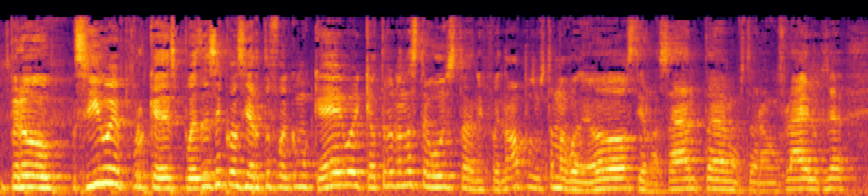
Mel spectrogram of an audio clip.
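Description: A man with a Mexican accent talks at a high pitch with ordinary pitch variation and hardly any pauses, amid noticeable background noise and audible room echo. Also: moderate pace. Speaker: podcast co-host. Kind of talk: casual chat.

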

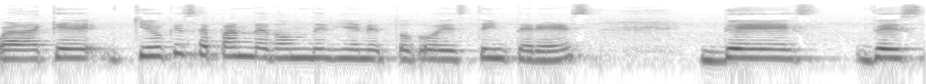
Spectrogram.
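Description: Fairly even intonation, a fairly slow pace, and a fairly high pitch from a woman. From Tabasco, Mexico. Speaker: health coach and podcast host. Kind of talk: casual informative talk. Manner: hesitant, many fillers.

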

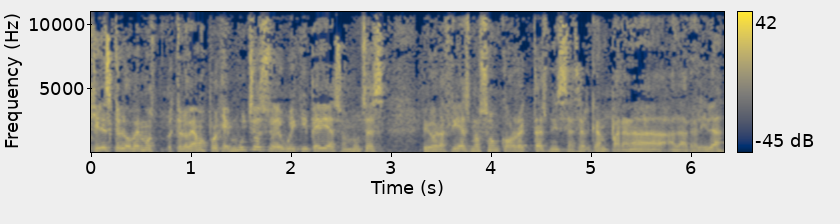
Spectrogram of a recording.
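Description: Speaking with a Spanish accent, a man has a fairly high pitch and a fairly quick pace. His tone is animated and his intonation lively. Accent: Spanish (Spain). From Spain, Madrid. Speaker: talk show host. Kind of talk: casual interview chat.

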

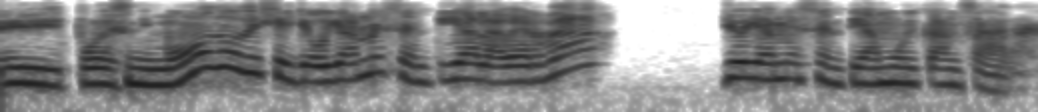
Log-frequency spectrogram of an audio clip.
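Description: A woman with a normal speaking voice talks at a fairly slow pace, her fairly high pitch carrying lively intonation at very even loudness. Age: 30s. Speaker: homemaker, COVID survivor. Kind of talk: testimony.

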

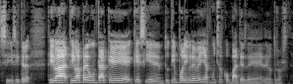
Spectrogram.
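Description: A man with an ordinary speaking voice talks at a moderate pace, fairly high in pitch. His intonation is lively and his loudness swings widely. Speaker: martial arts podcast host. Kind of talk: interview.

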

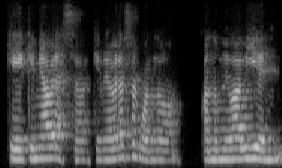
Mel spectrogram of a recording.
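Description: This woman speaks at medium pitch with an Argentine accent. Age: 30s. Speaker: basketball referee. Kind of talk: interview. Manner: halting, many repeated words.

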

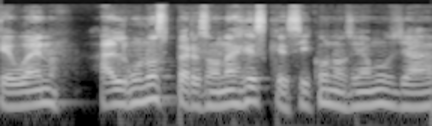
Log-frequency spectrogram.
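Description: A man speaks in a plain, everyday voice at a medium pitch. He goes at a fairly slow pace with ordinary pitch variation. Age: 30s. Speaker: podcast co-host, physicist. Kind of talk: casual chat.

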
